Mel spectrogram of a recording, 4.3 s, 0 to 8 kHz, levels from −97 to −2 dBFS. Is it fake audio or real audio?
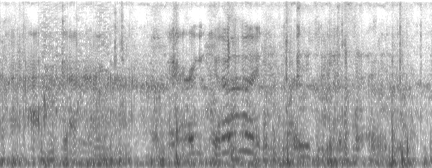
fake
